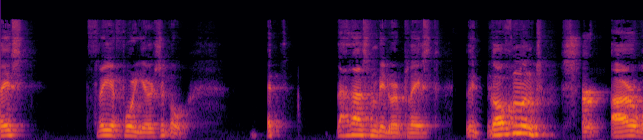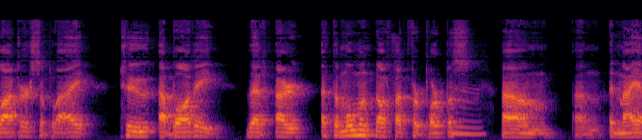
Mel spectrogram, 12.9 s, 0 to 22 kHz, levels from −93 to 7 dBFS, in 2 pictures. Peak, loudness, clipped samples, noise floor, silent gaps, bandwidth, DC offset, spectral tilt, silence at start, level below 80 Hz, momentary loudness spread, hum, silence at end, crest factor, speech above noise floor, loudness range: -8 dBFS; -27 LUFS; under 0.1%; -76 dBFS; none; 12.5 kHz; under 0.1%; -5.5 dB/octave; 0 s; -68 dBFS; 15 LU; none; 0 s; 18 dB; 50 dB; 5 LU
